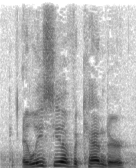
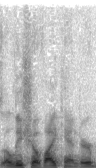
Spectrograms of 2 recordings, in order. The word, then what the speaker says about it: Alicia Vikander: Alicia Vikander is how you say her name. I always said it as Alicia Vikander, but Alicia Vikander, I know this from her behind-the-scenes stuff, is awesome in this.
